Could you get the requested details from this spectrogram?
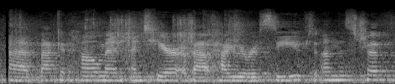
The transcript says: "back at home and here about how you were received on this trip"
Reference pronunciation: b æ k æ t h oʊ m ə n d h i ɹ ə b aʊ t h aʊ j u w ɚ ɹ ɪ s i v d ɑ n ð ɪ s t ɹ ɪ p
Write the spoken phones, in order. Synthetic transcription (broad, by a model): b æ k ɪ t h oʊ m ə n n h i ɹ ə b aʊ t h aʊ j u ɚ ɹ ɪ s i v d n ð ɪ s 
